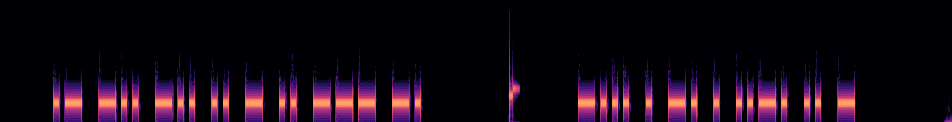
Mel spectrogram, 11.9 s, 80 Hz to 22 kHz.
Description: Morse code, heard as a keyed tone, about 17 wpm, 700 Hz. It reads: ADDITION BENEFIT
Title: Sentences from Top 1000 Words - Review Part 6 - New Word Drill - 17wpm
